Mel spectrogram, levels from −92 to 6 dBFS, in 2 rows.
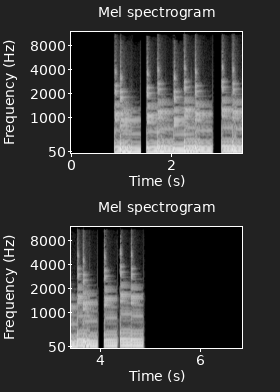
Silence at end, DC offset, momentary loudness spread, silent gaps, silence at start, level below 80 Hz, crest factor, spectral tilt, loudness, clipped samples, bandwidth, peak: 1.95 s; under 0.1%; 4 LU; 1.40-1.50 s, 2.86-2.99 s, 3.99-4.07 s; 0.85 s; -16 dBFS; 12 dB; -6.5 dB/octave; -11 LUFS; under 0.1%; 10.5 kHz; 0 dBFS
